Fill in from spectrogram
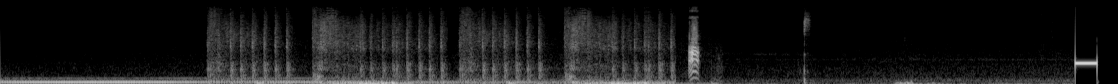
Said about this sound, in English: Let's wait for the big, ugly, loud, obnoxious fucking truck to go by.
